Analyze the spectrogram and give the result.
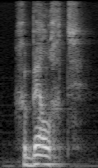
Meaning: angry
- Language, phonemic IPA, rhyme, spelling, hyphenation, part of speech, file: Dutch, /ɣəˈbɛlxt/, -ɛlxt, gebelgd, ge‧belgd, adjective, Nl-gebelgd.ogg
